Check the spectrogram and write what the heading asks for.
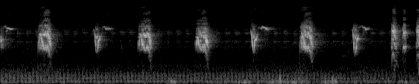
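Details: Caged long-tailed shrike singing after its cage cover is opened: harsh, squawky high notes repeated about once a second, each short burst followed by a fainter chirp, with a low steady hum beneath.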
